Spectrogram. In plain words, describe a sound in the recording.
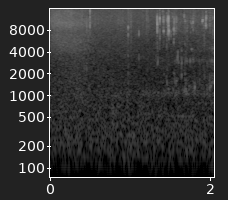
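Liquid trickles softly into a metal cup.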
